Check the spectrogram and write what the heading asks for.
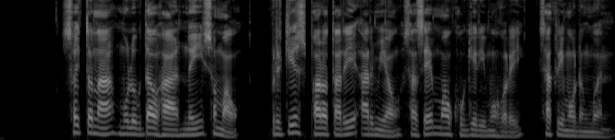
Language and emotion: Bodo, neutral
